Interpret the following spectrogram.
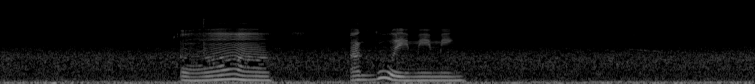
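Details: Ginger cat named Gingeroo giving two drawn-out, tonal meows about a second apart, each lasting close to a second and swelling up then easing down in pitch, over a steady low background hum.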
